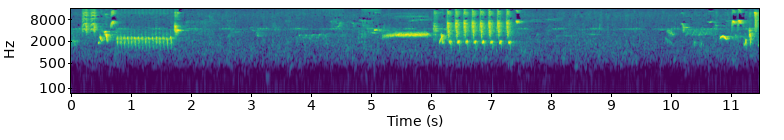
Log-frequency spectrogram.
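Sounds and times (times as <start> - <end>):
Nightingale song: 0.0 - 8.9, 9.8 - 11.4.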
